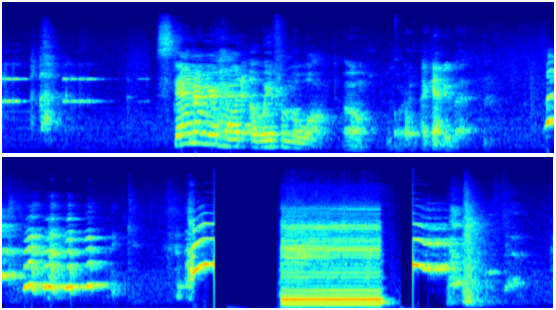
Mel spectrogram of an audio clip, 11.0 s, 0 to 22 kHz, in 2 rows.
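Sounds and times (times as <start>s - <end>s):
game-show buzzer: 8.3s - 9.5s.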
